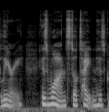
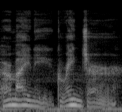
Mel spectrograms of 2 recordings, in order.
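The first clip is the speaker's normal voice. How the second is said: gargled, hoarse voice, much quieter; 8 dB quieter than usual. A bleeding man struggles to speak a woman's name; gargled, hoarse voice. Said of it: "gargled from the blood spilling out and hoarse from overuse".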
